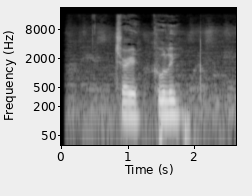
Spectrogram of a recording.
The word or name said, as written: TREY COOLEY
